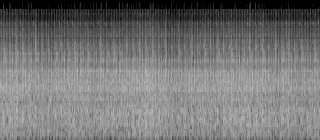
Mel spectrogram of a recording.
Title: Ertiga diesel engine misfire #automobile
